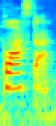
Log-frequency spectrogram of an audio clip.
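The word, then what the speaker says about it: Gloucester: boring for you guys um so this is pronounced GLA okay so there you go so if you're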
